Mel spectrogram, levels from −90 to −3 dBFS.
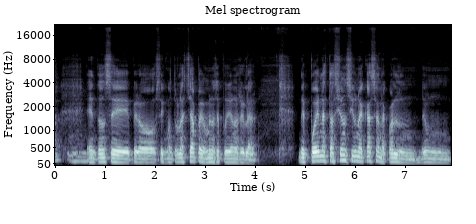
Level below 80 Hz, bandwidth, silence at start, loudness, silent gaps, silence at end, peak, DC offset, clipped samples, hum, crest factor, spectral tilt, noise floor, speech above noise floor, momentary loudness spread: -58 dBFS; 9.4 kHz; 0 s; -20 LUFS; none; 0 s; -4 dBFS; under 0.1%; under 0.1%; none; 16 dB; -7.5 dB/octave; -43 dBFS; 23 dB; 14 LU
